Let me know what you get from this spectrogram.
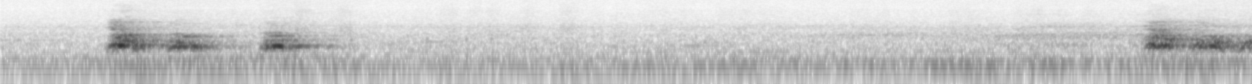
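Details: Neighbour's dogs barking throughout the night whenever anybody walks the public sidewalk: two quick barks in succession, a pause of several seconds, then a further bark at the end, with soft background noise.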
